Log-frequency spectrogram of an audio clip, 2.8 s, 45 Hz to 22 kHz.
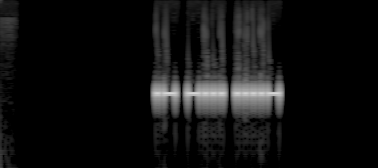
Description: Morse code, heard as a keyed tone, about 40 wpm, 700 Hz. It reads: AB4
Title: USA Call Sign Prefixes - Repeated 2x - 40wpm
